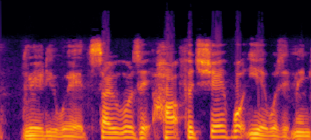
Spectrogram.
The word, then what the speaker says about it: Hertfordshire: think Hartford share with me name Hartford share say sure again Hertfordshire the moment I said Shire I said oh my God I said it wrong what am I doing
